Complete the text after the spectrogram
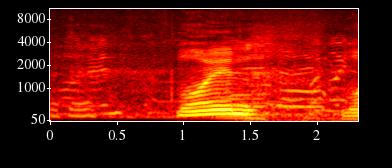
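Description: An elderly man speaks briefly, close by.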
